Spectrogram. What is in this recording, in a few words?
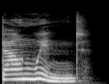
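"downwind", British English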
